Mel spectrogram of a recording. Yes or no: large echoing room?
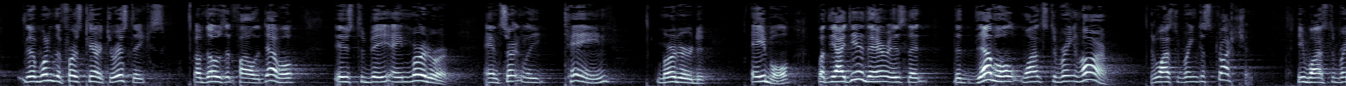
yes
